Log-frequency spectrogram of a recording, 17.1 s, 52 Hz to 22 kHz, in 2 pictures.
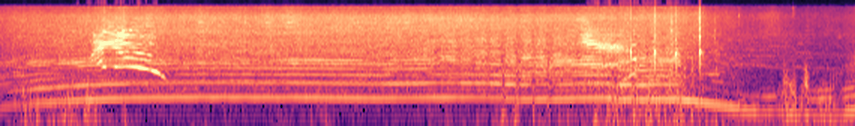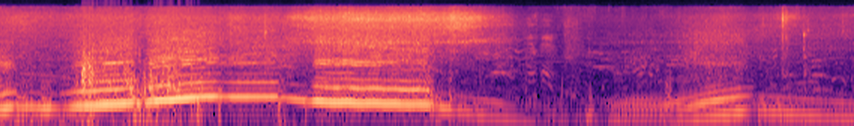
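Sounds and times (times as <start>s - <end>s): off-road vehicle engine revving: 0.0s - 17.0s.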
